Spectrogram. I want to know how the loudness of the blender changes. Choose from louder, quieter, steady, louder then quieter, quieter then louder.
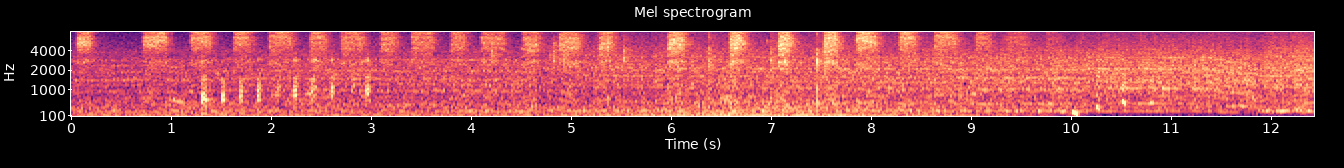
louder.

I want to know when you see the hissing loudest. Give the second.
7 s.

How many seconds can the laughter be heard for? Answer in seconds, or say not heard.
3 s.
